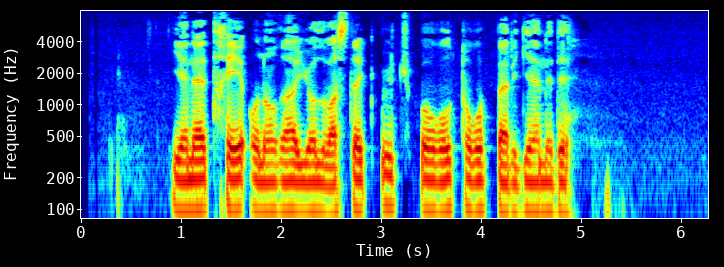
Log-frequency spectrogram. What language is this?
Uyghur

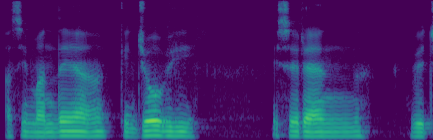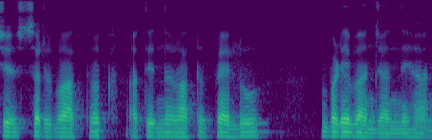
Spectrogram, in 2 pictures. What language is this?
Punjabi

